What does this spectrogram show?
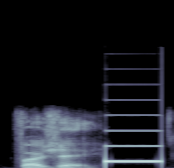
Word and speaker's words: Fargeat: It is pronounced Farge.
